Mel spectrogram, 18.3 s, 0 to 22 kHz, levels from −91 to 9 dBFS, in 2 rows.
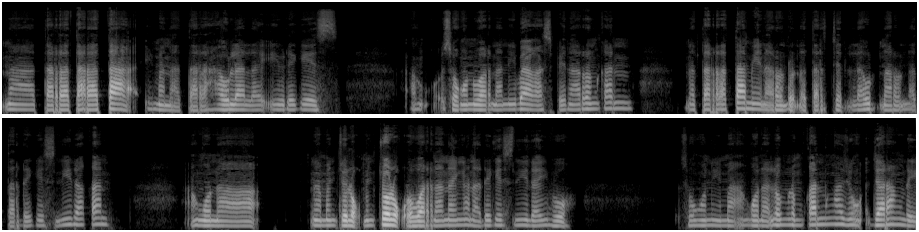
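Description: No technical faults can be heard anywhere in the speech. Nothing in the audio calls for a timestamp or an explanation of what went wrong.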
